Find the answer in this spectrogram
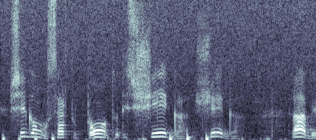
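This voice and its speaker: Vocal fry runs through a man's dark, mellow tone as his pitch swings very widely. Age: 70s. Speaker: debater, senior academic. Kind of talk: public debate.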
